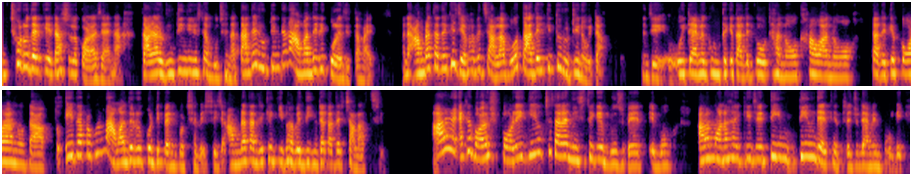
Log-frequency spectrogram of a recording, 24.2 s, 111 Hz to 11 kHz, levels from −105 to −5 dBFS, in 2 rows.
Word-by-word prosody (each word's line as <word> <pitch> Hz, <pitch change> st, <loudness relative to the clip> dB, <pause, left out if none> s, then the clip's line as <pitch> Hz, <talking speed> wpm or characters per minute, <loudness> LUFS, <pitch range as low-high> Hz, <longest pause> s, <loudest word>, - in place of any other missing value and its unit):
ছোটদেরকে 295 Hz, -8 st, +4 dB
এটা 230 Hz, 0 st, +5 dB
আসলে 225 Hz, -3 st, -3 dB
করা 155 Hz, +1 st, +2 dB
যায় -, -, -3 dB
না। -, -, -3 dB, 0.3 s
তারা 210 Hz, +2 st, +7 dB
রুটিন 225 Hz, +3 st, -2 dB
জিনিসটা 235 Hz, 0 st, -1 dB
বুঝে 175 Hz, +3 st, -7 dB
না। -, -, -2 dB
তাদের 230 Hz, +11 st, +3 dB
রুটিন 310 Hz, +1 st, -5 dB
টা 360 Hz, -, -2 dB
না -, -, +6 dB
আমাদেরই 235 Hz, +5 st, +1 dB
করে 175 Hz, -, +3 dB
দিতে 155 Hz, +1 st, -9 dB
হয়। -, -, -7 dB, 0.4 s
মানে 215 Hz, -, -2 dB
আমরা 230 Hz, +5 st, +5 dB
তাদেরকে 300 Hz, +5 st, +2 dB
যেভাবে 245 Hz, +4 st, 0 dB
চালাবো 205 Hz, +2 st, +2 dB, 0.2 s
তাদের 250 Hz, +2 st, +7 dB
কিন্তু 300 Hz, +1 st, -4 dB
রুটিন 225 Hz, 0 st, -2 dB
ওইটা। 430 Hz, -, -5 dB, 0.7 s
যে 370 Hz, -, 0 dB, 0.3 s
ওই 220 Hz, -, +4 dB
টাইমে 220 Hz, 0 st, +4 dB
ঘুম 225 Hz, -2 st, +1 dB
থেকে 225 Hz, 0 st, +1 dB
তাদেরকে 195 Hz, +1 st, -2 dB
উঠানো, 205 Hz, -2 st, -4 dB, 0.2 s
খাওয়ানো, 195 Hz, -5 st, +1 dB, 0.4 s
তাদেরকে 215 Hz, 0 st, +2 dB
পড়ানোটা। 210 Hz, -5 st, +1 dB, 0.2 s
তো -, -, -9 dB
এই 310 Hz, -, +2 dB
ব্যাপারগুলো 315 Hz, +2 st, -2 dB
না -, -, +7 dB
আমাদের 215 Hz, +3 st, +2 dB
উপর 235 Hz, +1 st, +1 dB
ডিপেন্ড 185 Hz, -4 st, -1 dB
করছে 170 Hz, +2 st, -11 dB
বেশি। -, -, -11 dB
যে -, -, -7 dB
আমরা 195 Hz, +4 st, 0 dB
তাদেরকে 220 Hz, +1 st, -2 dB
কিভাবে 215 Hz, -1 st, 0 dB
দিনটা 200 Hz, 0 st, -4 dB
তাদের 195 Hz, 0 st, -4 dB
চালাচ্ছি। 145 Hz, -, -8 dB, 0.8 s
আর 360 Hz, +5 st, +7 dB, 0.2 s
একটা 395 Hz, +8 st, -1 dB
বয়স 270 Hz, +4 st, +2 dB
পরে 240 Hz, 0 st, 0 dB
গিয়ে 325 Hz, +3 st, 0 dB
হচ্ছে 360 Hz, +1 st, -8 dB
তারা 300 Hz, -1 st, +7 dB
নিজ 235 Hz, -1 st, -1 dB
থেকে 250 Hz, -2 st, 0 dB
বুঝবে। 190 Hz, -2 st, -4 dB, 0.3 s
এবং 180 Hz, 0 st, -8 dB, 0.5 s
আমার 260 Hz, +3 st, +3 dB
মনে 250 Hz, 0 st, +1 dB
হয় 265 Hz, -2 st, -4 dB
কি 265 Hz, -, -5 dB
যে 250 Hz, -, 0 dB
টিন 290 Hz, -2 st, +2 dB, 0.2 s
টিনদের 290 Hz, -8 st, +2 dB
ক্ষেত্রে 180 Hz, -3 st, -8 dB
যদি 175 Hz, +1 st, -4 dB
আমি 175 Hz, -, -5 dB
বলি, 160 Hz, -, -9 dB
225 Hz, 190 wpm, -23 LUFS, 200-265 Hz, 0.8 s, তারা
